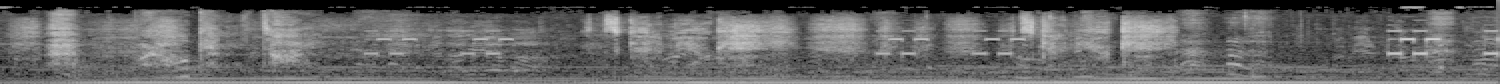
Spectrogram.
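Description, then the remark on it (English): Beresh's telephone rings with repeated short electronic trills, sounding several times at a moderate level over a steady low hum and busy background noise. “Beresh answers his phone.”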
